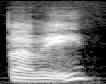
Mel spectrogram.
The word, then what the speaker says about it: Bowie: As for David Bowie, well, his name's pronounced Bowie, like the American buoy.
